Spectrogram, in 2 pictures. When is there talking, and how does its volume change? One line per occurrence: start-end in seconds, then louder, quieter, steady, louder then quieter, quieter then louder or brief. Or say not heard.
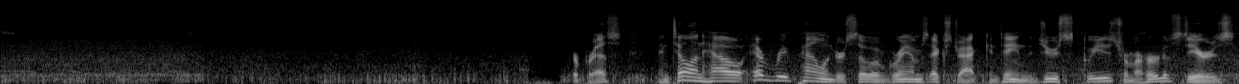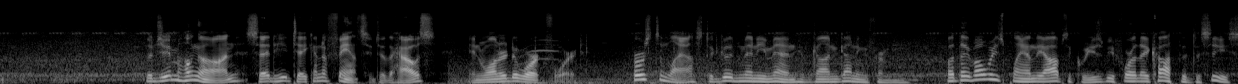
5.7-12.3 steady
13.8-24.7 steady.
